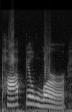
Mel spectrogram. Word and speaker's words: popular: 자, popular, L-A-R, 즉 R 발음이 조금 확실하게 끝까지 들려야 될 것 같아요.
